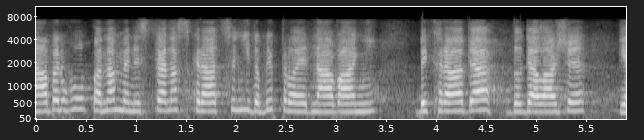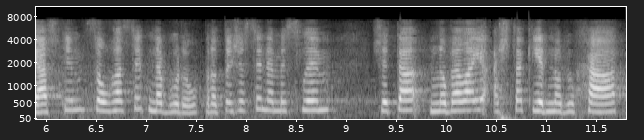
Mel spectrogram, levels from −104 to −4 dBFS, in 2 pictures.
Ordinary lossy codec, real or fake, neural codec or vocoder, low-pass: AAC, 32 kbps; fake; codec, 16 kHz, 1.1 kbps, Voila-Tokenizer; 7.2 kHz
